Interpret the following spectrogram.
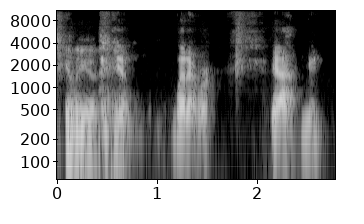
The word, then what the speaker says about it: Helios: it is a Acer hos I'll say it wrong laptop Predator La hos what ever helos h e IO helos it's Helios you whatever yeah I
